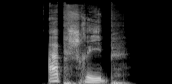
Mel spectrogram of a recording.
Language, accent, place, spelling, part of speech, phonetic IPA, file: German, Germany, Berlin, abschrieb, verb, [ˈapˌʃʁiːp], De-abschrieb.ogg
- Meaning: first/third-person singular dependent preterite of abschreiben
